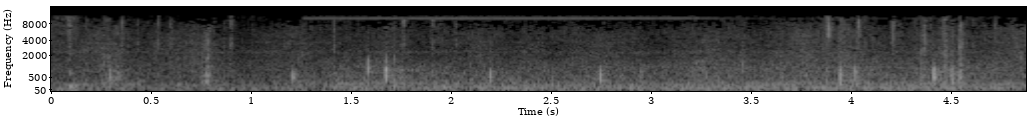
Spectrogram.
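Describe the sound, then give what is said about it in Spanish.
Footsteps of two women walking along a street: many faint, irregular taps spread evenly over a soft, steady background hiss, with no voices. “Las dos mujeres continúan andando por la calle y Tikva”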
